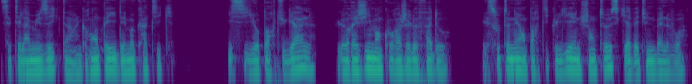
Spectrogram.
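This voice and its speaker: A man reading the part of a determined, grey-haired woman jazz saxophonist in an audiobook, calm and direct. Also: low voice, brisk, breathy edge, no room sound, clean studio sound. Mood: reminiscing. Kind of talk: audiobook character voice.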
